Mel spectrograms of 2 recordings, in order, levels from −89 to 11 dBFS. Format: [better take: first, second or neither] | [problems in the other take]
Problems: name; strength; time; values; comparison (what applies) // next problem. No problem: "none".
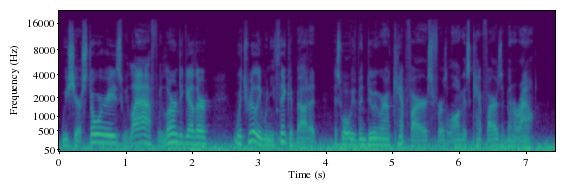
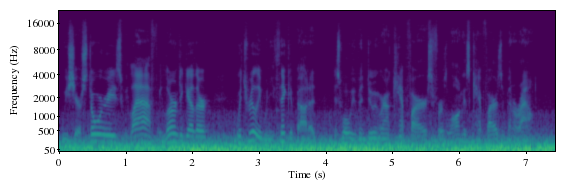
first | low rumble; loud; throughout; 2 dB below the speech; faint in the first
